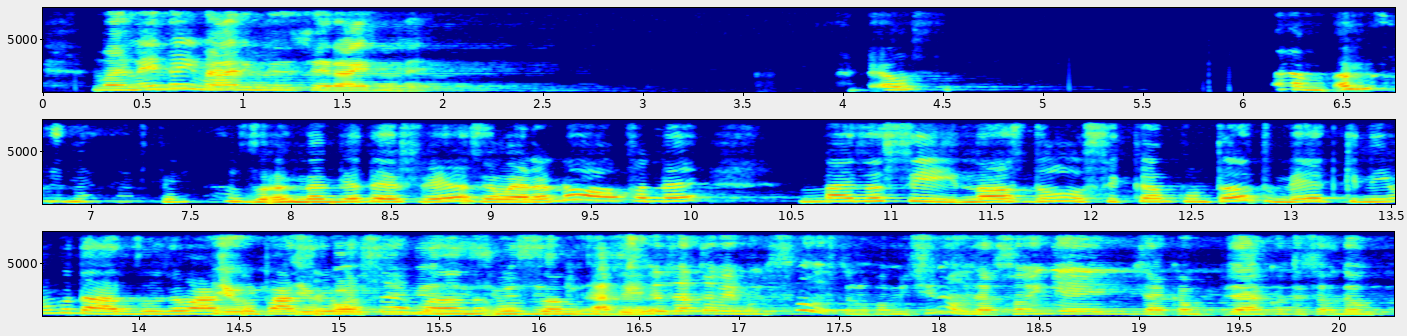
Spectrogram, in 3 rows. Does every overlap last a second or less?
No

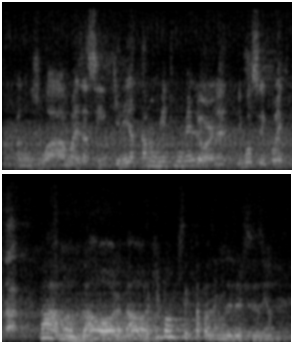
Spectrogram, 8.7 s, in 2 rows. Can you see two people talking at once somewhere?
No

